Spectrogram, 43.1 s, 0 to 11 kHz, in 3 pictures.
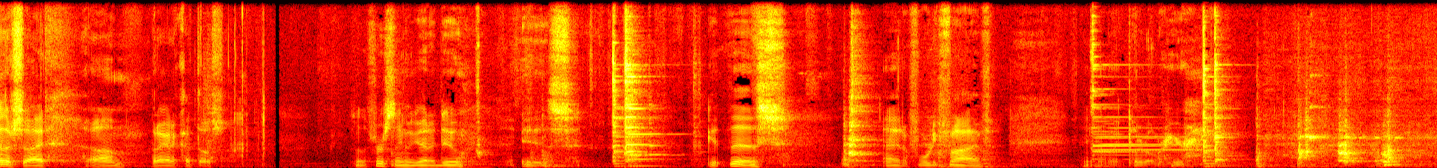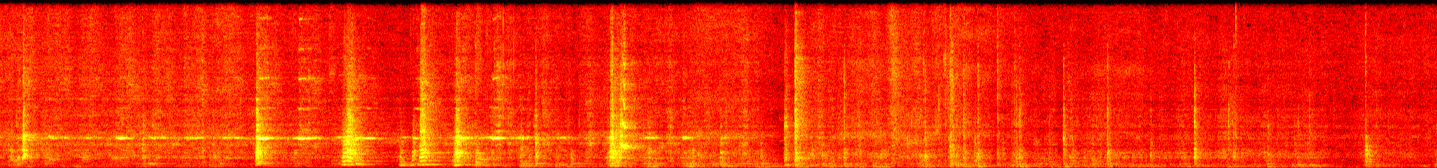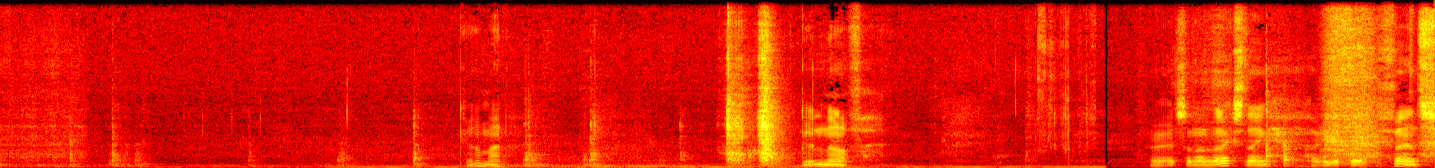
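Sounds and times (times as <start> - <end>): metallic clicks and knocks: 6.1 - 7.1
gearing rattle: 11.0 - 30.3.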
